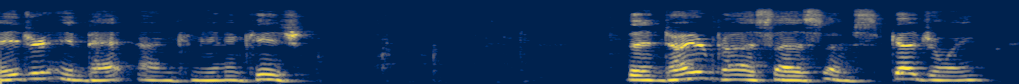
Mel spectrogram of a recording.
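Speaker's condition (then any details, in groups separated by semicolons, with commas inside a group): Cerebral palsy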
